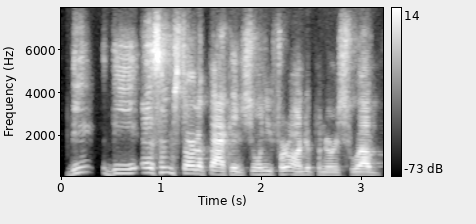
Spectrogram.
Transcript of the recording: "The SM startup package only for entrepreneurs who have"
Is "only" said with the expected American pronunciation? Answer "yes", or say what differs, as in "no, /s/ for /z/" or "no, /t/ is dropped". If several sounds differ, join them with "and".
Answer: no, /l/ is dropped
